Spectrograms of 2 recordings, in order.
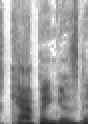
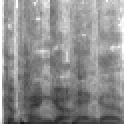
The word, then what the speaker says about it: Kapinga: Kapinga's name incorrectly. Because we've been saying Kapinga and which is not it. – No one has corrected us. – Yeah, that's not it. It's Kapinga. – Kapinga.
